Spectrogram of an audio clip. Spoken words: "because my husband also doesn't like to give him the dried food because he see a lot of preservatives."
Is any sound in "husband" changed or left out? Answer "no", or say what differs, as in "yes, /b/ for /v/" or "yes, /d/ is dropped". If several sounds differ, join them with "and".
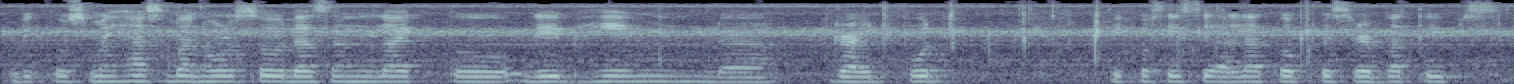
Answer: yes, /s/ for /z/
